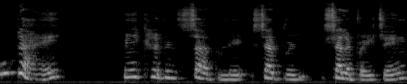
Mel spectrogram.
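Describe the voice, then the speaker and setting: Doing a put-on character voice, a woman speaks at a high pitch and a moderate pace. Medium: read story. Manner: warm, amused.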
